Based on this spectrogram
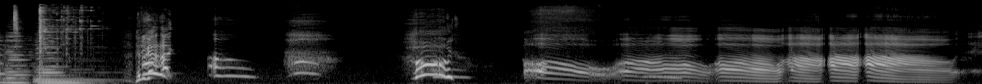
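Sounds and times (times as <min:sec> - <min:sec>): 
Baccarat crystal glass shattering: 0:00.0 - 0:01.2
person sighing: 0:02.2 - 0:03.4, 0:05.2 - 0:09.8
person letting out a long wavering wail of dismay: 0:05.2 - 0:09.8.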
